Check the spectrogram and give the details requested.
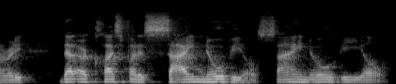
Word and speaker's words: synovial: And then there are six joints, these are the ones that most people know about already, that are classified as synovial, four syllables.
